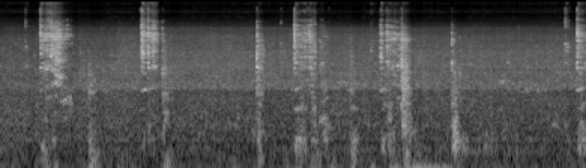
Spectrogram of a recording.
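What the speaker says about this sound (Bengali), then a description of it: "দেখো আমার শাক ভাজা প্রায় হয়ে এসছে।" Leafy greens being fried in a pan and stirred, with repeated bright scraping strokes of a utensil every second or so over a faint continuous sizzle, close and moderately loud, no talking.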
